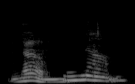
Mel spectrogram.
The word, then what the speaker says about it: numb: You got that silent B at the end. Good job. Numb? Numb. Now remember, I want to see those U's. How about numb? Not numb. You don't say the B. Remember, it's silent.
